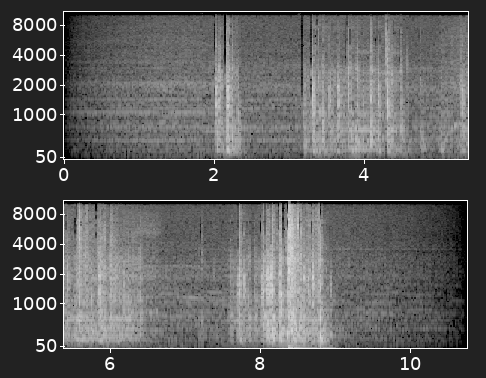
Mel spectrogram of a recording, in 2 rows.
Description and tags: Sony VCR ejecting. Recorded with CyberShot DSC-h10 and edited in Audacity.
mechanical, whir, vcr, servo, electric, machine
